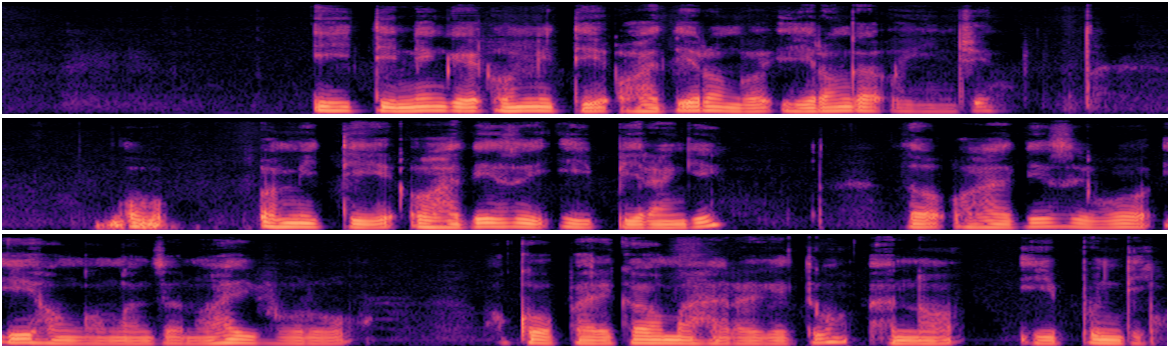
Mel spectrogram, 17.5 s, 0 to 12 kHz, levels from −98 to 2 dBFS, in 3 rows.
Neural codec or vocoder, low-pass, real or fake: none; 10.8 kHz; real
